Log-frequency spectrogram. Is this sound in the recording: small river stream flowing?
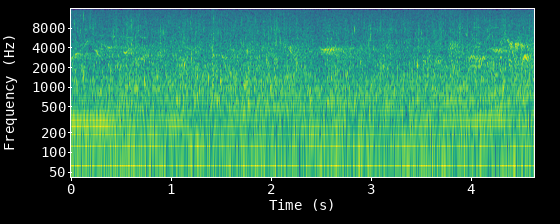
yes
